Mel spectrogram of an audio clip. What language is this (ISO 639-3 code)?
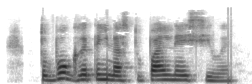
bel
